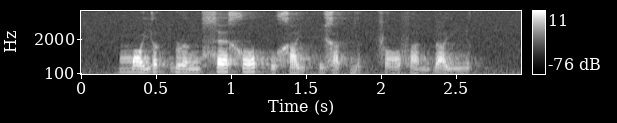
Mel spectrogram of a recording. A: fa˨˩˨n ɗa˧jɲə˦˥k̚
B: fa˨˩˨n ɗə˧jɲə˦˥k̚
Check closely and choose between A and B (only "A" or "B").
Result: A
